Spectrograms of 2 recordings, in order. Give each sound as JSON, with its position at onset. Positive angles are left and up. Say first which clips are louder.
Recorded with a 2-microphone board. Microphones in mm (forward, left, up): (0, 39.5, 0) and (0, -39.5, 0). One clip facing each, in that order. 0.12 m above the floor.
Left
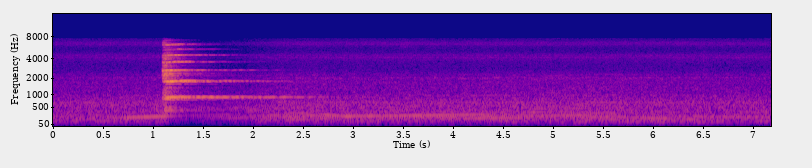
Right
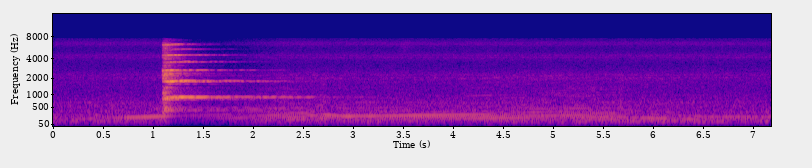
{"t": 1.1, "sound": "a violin", "louder": "right 2 dB", "side_deg": -15, "distance_m": 1.4}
